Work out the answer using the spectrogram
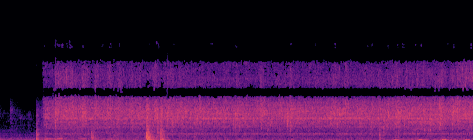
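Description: Kitchen faucet running into a stainless steel sink while hands are washed under it. The water comes on about a second in, with a thump about three seconds in and a few softer knocks near the end.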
